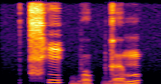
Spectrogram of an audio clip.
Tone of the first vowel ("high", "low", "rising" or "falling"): high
